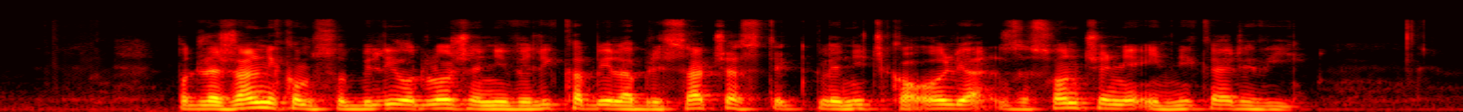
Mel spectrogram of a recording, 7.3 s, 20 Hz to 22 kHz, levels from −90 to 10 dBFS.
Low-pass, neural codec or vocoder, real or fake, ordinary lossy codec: 10.8 kHz; codec, 24 kHz, 3.1 kbps, DualCodec; fake; none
